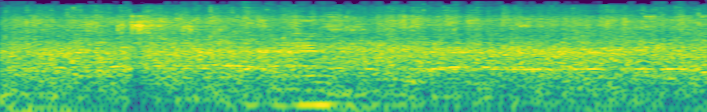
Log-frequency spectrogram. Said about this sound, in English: I'm going to give you a round of applause, man.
